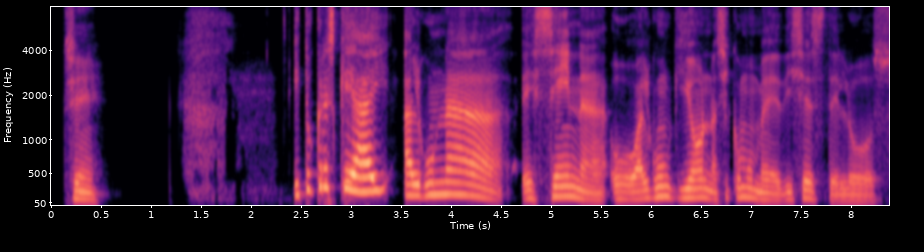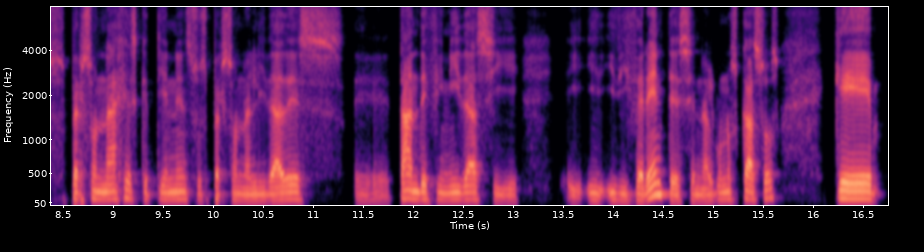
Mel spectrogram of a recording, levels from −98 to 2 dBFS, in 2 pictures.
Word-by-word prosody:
Sí. 105 Hz, -, -2 dB, 1.9 s
¿Y 170 Hz, -, -3 dB
tú 245 Hz, -, -2 dB
crees 285 Hz, 0 st, +3 dB
que 255 Hz, -4 st, +8 dB
hay 220 Hz, +3 st, +7 dB
alguna 165 Hz, -, +3 dB
escena, 120 Hz, -4 st, 0 dB
o 110 Hz, 0 st, 0 dB
algún 140 Hz, +6 st, 0 dB
guion, 130 Hz, 0 st, 0 dB
así 105 Hz, -, -6 dB
como 135 Hz, -1 st, -4 dB
me 100 Hz, -4 st, -3 dB
dices, 105 Hz, +4 st, -4 dB
de 90 Hz, -2 st, -7 dB
los 85 Hz, -2 st, -7 dB
personajes 110 Hz, +1 st, -2 dB
que -, -, -10 dB
tienen 105 Hz, +1 st, -4 dB
sus -, -, -11 dB
personalidades, 95 Hz, +3 st, -3 dB
eh, 85 Hz, -4 st, -15 dB
tan 120 Hz, -1 st, +4 dB
definidas 105 Hz, -1 st, -2 dB
y 85 Hz, -1 st, -10 dB, 0.5 s
y -, -, -11 dB
y 100 Hz, 0 st, -7 dB
y -, -, -3 dB
diferentes 95 Hz, -, 0 dB
en 85 Hz, -2 st, -6 dB
algunos 100 Hz, +4 st, -5 dB
casos 120 Hz, +4 st, 0 dB, 0.5 s
que 115 Hz, -1 st, +6 dB
110 Hz, 120 wpm, -24 LUFS, 95-135 Hz, 1.9 s, que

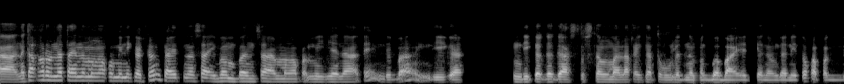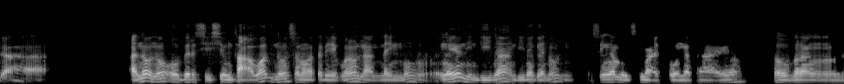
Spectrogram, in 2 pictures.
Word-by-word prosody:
ah, 120 Hz, -1 st, +7 dB
nagkakaroon 190 Hz, +7 st, +2 dB
na 190 Hz, -, +5 dB
tayo 180 Hz, -1 st, +4 dB
ng 180 Hz, -, +2 dB
mga 175 Hz, -, 0 dB
komunikasyon 165 Hz, +5 st, 0 dB
kahit 155 Hz, -2 st, +2 dB
na 155 Hz, -, 0 dB
sa 155 Hz, 0 st, +2 dB
ibang 145 Hz, 0 st, +1 dB
bansa 135 Hz, -1 st, +2 dB
ang 130 Hz, -, -2 dB
mga 130 Hz, 0 st, +1 dB
pamilya 125 Hz, 0 st, 0 dB
natin, 125 Hz, 0 st, -1 dB
di 110 Hz, -, -2 dB
ba? -, -, +1 dB
Hindi 110 Hz, 0 st, -3 dB
ka 110 Hz, -, +4 dB, 0.6 s
hindi 125 Hz, 0 st, +1 dB
ka -, -, +3 dB
gagastos 120 Hz, -1 st, +1 dB
ng 120 Hz, -1 st, +2 dB
malaki 115 Hz, 0 st, +1 dB
katulad 110 Hz, -1 st, -3 dB
ng 110 Hz, -1 st, -1 dB
pagbabayad 105 Hz, -1 st, +1 dB
ka -, -, -2 dB
ng 105 Hz, 0 st, -3 dB
ganito 105 Hz, 0 st, -1 dB
kapag, 105 Hz, 0 st, -1 dB, 0.2 s
ah, -, -, -3 dB, 0.9 s
ano -, -, +5 dB
'no, -, -, +3 dB
overseas 110 Hz, -2 st, 0 dB
yung 105 Hz, 0 st, 0 dB
tawag 105 Hz, +2 st, +4 dB
'no 125 Hz, +3 st, 0 dB
sa -, -, -2 dB
mga 105 Hz, -1 st, +1 dB
telepono 105 Hz, +6 st, -1 dB
landline 100 Hz, -1 st, -2 dB
mo 140 Hz, -, -6 dB, 0.2 s
ngayon 170 Hz, -, +4 dB
hindi 105 Hz, -3 st, -3 dB
na -, -, 0 dB
hindi 105 Hz, -, -3 dB
na 110 Hz, 0 st, -1 dB
ganun 100 Hz, 0 st, -4 dB, 0.2 s
kasi -, -, -10 dB
nga 120 Hz, -, +4 dB
may 105 Hz, -, 0 dB
smartphone 100 Hz, -1 st, -1 dB
na -, -, -10 dB
tayo 105 Hz, +5 st, -4 dB, 0.3 s
sobrang 105 Hz, -1 st, +1 dB
115 Hz, 205 wpm, -26 LUFS, 105-130 Hz, 0.9 s, ah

